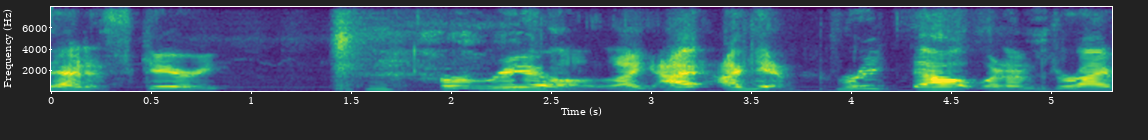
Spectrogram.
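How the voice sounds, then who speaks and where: Here a man uses a raised, projected voice at a high pitch. He goes at a fairly slow pace with ordinary pitch variation. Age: 40s. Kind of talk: casual chat.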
